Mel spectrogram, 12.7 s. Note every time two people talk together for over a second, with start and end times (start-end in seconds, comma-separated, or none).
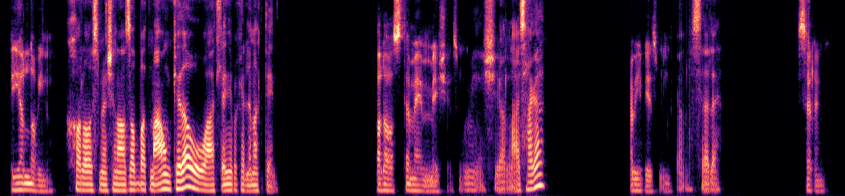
none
